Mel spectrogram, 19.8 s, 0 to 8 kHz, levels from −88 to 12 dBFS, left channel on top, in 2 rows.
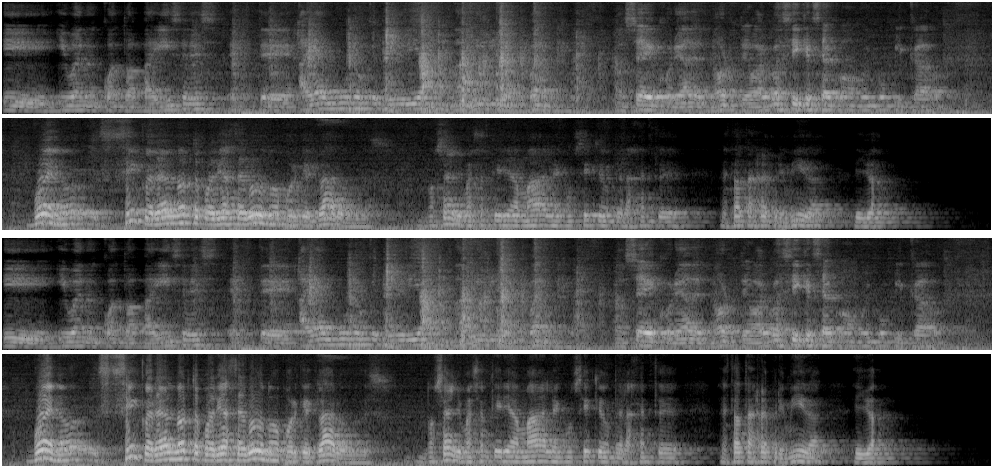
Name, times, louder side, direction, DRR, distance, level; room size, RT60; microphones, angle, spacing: voice 1, 0.0-9.8, equal, 15° left, 1 dB, 1.1 m, -29 dB
sound 1, 1.4-16.6, left 1 dB, 45° left, 2.4 m, -37 dB
voice 2, 10.1-13.7 14.0-16.7 17.1-18.1 18.4-18.6, right 3 dB, 70° right, 7 dB, 0.6 m, -23 dB
11.0 x 5.3 x 2.3 m, 0.88 s
head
